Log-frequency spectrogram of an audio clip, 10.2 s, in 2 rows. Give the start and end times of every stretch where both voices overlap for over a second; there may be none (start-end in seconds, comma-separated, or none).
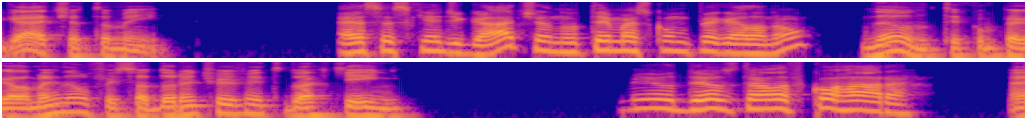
none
